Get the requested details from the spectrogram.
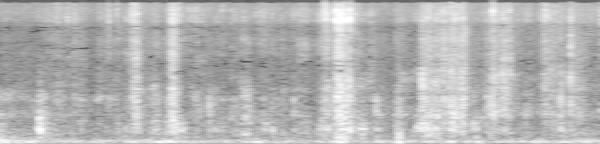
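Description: Long nails scratch the white canvas upper of a low-top sneaker near the eyelets. Quiet, dry rasping strokes come in uneven bursts, with a bright, hissy texture over a soft low rumble. Each stroke stops short with almost no ring.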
